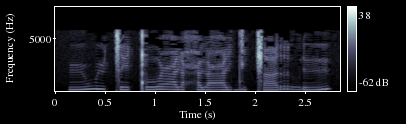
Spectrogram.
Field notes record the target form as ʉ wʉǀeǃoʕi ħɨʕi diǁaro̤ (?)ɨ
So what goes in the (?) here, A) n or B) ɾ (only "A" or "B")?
B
